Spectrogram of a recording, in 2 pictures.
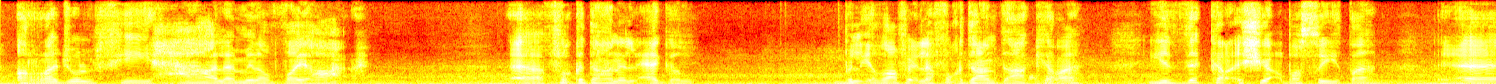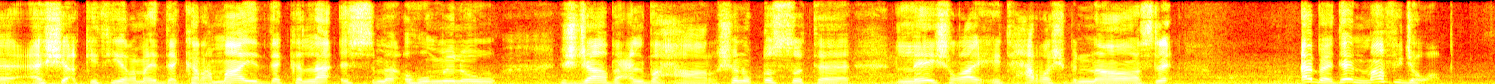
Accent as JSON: {"language": "Arabic", "country": "Kuwait", "said": "حصلت عندنا في الكويت في سنة 77."}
